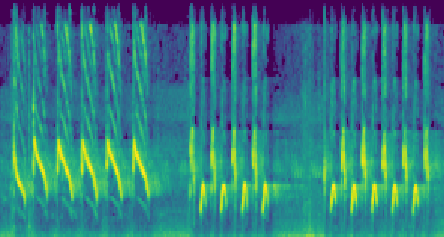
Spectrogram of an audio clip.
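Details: Bar-winged prinia, semi type, in vigorous ngebren song meant to provoke kristal prinias and serve as tutor song. Six loud, high downslurred notes are followed by two quick series of clipped, repeated chips.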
